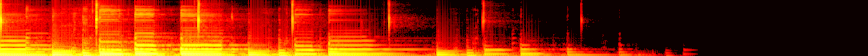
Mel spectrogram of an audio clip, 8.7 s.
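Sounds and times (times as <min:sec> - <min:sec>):
guitar: 0:00.0 - 0:06.9.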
